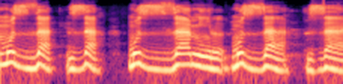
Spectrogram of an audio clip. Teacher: Zai itu punya sifatnya shofir artinya ada desisnya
